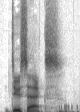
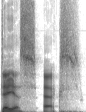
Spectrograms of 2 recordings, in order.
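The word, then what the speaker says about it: Deus Ex: in the machine oh uh de X right that is how most people say it supposedly it is actually Deus X aha so you're not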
